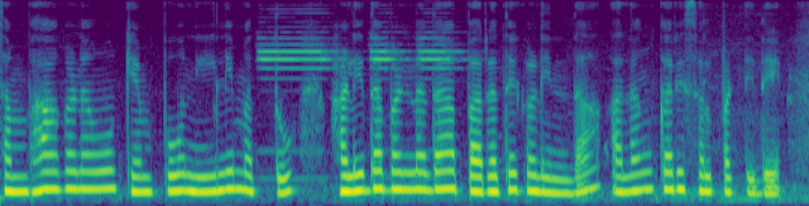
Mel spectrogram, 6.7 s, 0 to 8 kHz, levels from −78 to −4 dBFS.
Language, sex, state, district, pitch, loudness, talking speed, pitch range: Kannada, female, Karnataka, Bangalore, 230 Hz, -14 LUFS, 70 wpm, 220-250 Hz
